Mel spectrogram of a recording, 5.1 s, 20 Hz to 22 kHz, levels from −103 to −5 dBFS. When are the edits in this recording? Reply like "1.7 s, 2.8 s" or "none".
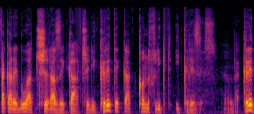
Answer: none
